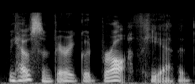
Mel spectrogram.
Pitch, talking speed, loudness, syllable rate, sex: 170 Hz, 245 wpm, -19 LUFS, 6.0 syllables/s, female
